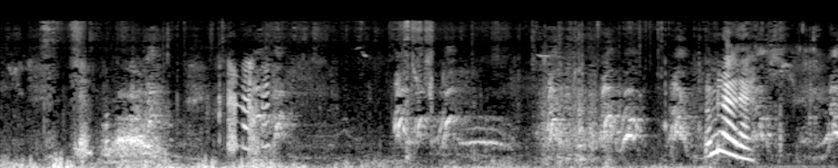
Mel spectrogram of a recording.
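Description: Dogs vocalising close by, ending with a loud, high whining yelp that rises and then falls in pitch.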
